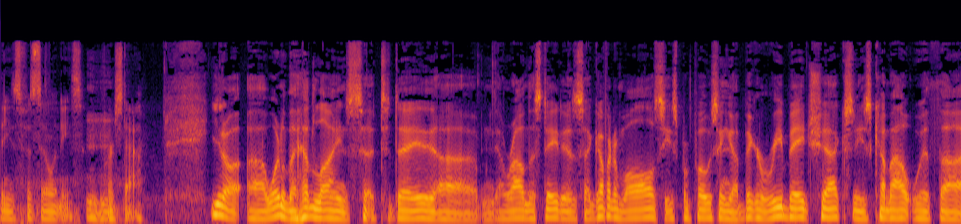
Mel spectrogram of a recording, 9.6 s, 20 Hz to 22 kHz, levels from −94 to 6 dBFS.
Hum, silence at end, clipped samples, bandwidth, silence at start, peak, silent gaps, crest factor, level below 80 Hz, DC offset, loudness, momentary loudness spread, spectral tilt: none; 0 s; under 0.1%; 11.5 kHz; 0 s; -2 dBFS; none; 16 dB; -34 dBFS; under 0.1%; -17 LUFS; 10 LU; -6 dB/octave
